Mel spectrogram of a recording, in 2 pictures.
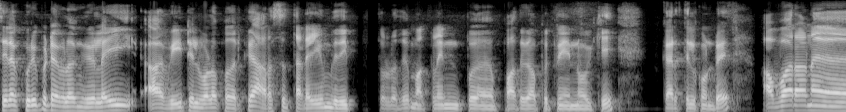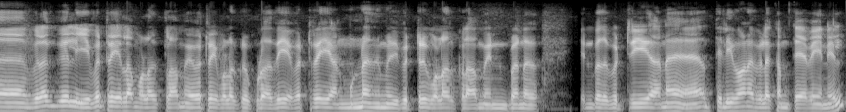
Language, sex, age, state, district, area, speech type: Tamil, male, 30-45, Tamil Nadu, Tiruppur, rural, spontaneous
